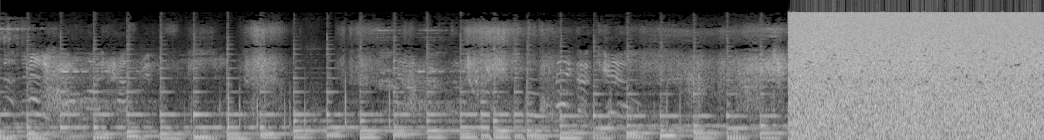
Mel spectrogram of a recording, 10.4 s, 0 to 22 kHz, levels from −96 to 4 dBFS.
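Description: Samples built from the wrong bytes take over from 7.88 s and last to the end at 10.45 s. From that point the reader assembles each sample with its bytes misaligned or in the wrong order, so the rapidly fluctuating low-order bits end up driving the most significant part of every value. The audio collapses into loud, harsh broadband noise, close to white on the louder passages.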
